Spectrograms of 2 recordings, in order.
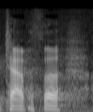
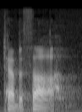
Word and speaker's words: Tabitha: Now, if you named your child Tabitha or you know somebody Tabitha, that's not actually how it's pronounced in the Greek. It's like Tabitha is what it is. Because I have this cool tool in one of my Bible tools that tells me how to pronounce Greek words.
